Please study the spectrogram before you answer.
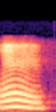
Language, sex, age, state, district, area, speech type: Tamil, female, 45-60, Tamil Nadu, Nagapattinam, urban, conversation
